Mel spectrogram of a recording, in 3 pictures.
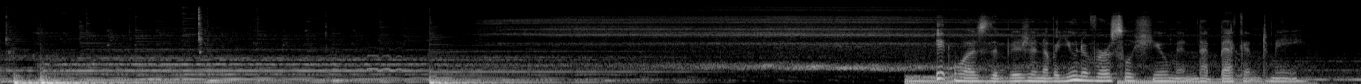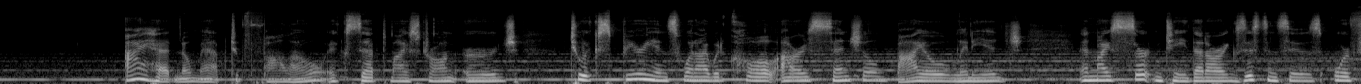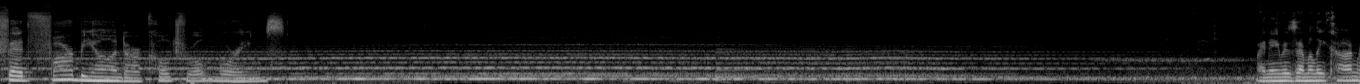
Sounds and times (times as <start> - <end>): Music: 0.0 - 8.1, 9.0 - 40.8
Speech: 9.4 - 13.2, 14.9 - 18.8, 19.4 - 23.8, 24.4 - 30.1, 39.8 - 40.8.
